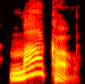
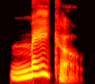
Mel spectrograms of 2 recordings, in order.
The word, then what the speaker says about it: Mako: His name, according to Wikipedia, again this is a surface level find and I didn't dig any deeper, is pronounced Mako, not Meco.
